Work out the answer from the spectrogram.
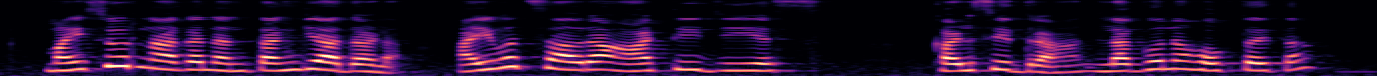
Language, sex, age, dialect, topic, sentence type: Kannada, female, 36-40, Dharwad Kannada, banking, question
